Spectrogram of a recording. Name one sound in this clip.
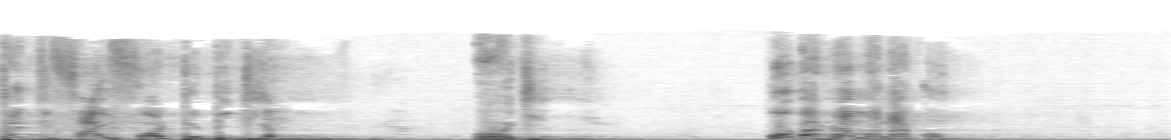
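A man preaches forcefully into a microphone in a large echoing hall.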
